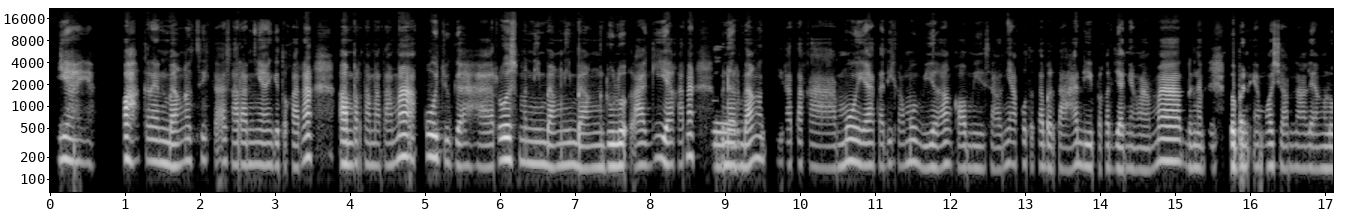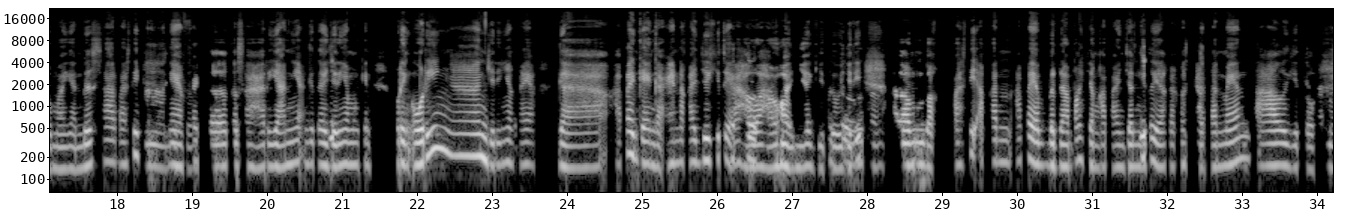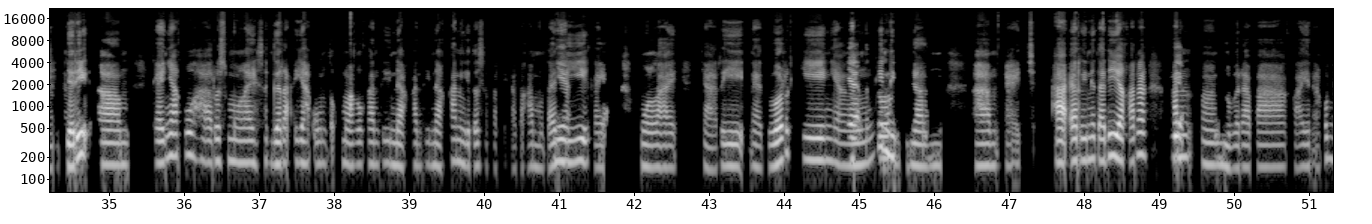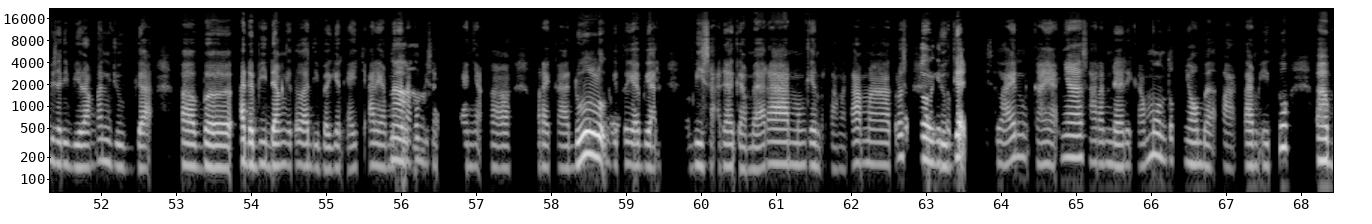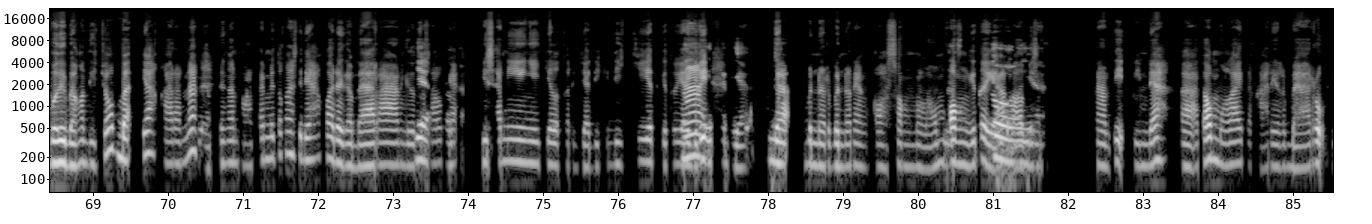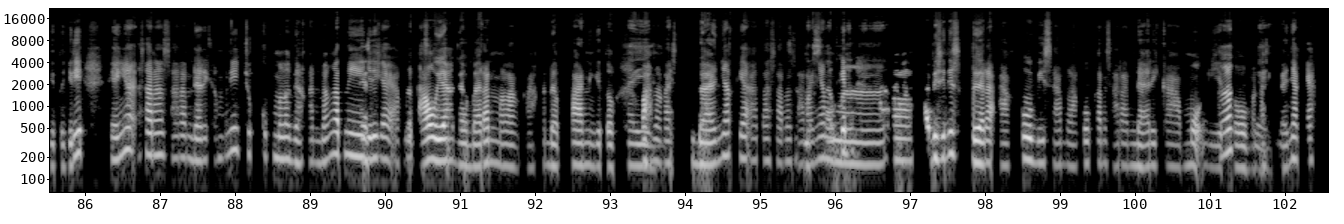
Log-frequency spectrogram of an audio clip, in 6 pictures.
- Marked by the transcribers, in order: laughing while speaking: "hawa-hawanya"; in English: "networking"; in English: "HR"; in English: "part time"; in English: "part time"
- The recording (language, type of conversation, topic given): Indonesian, advice, Memilih antara bertahan di karier lama atau memulai karier baru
